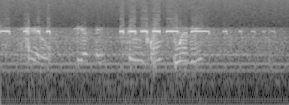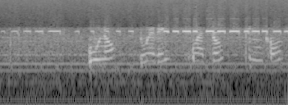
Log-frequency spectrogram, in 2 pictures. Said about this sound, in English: This is the one coming from Virginia. Now, is that code attached to it, or is that another station? Ham radio operators like to cause interference to these stations just to give them a hard time. Ah. A little bit of jamming, eh? Yeah.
